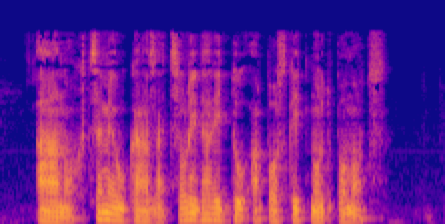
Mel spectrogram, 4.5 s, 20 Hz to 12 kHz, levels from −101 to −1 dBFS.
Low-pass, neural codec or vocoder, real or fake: 7.2 kHz; none; real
